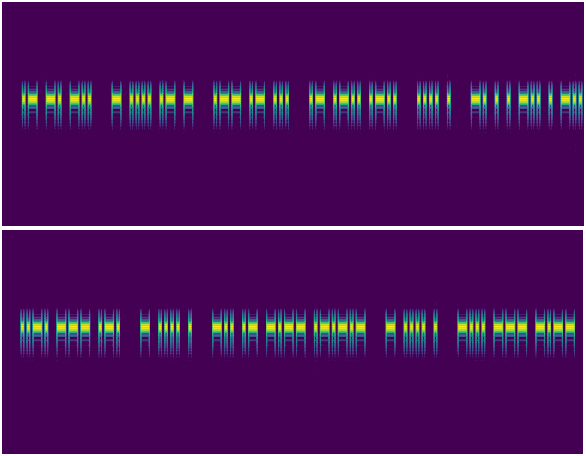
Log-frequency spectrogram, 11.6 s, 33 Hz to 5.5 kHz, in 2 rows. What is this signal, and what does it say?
Morse code, heard as a keyed tone, about 40 wpm, 600 Hz. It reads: AND THAT WAS ALL HE NEEDED FOR THE DAY. THE BOY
